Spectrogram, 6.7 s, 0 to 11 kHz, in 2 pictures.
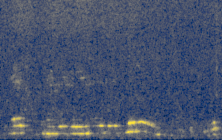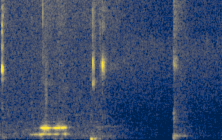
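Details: Blenheim Cavalier King Charles Spaniel puppies Roman and Blue, born November 14, 2022, in an indoor puppy pen before Christmas. They give a run of thin, wavering whines, some rising then falling, with soft clicks and a few thumps.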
